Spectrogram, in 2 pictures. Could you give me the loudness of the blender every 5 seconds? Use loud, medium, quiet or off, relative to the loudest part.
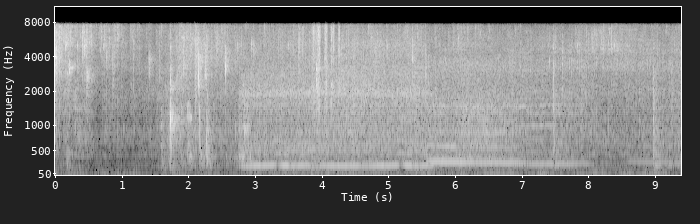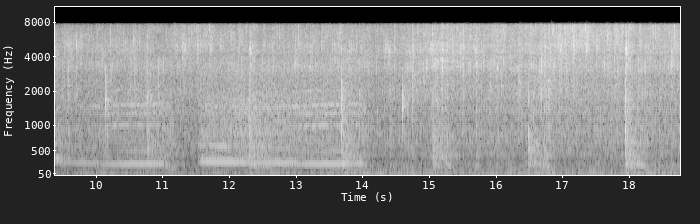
loud, loud, loud, off.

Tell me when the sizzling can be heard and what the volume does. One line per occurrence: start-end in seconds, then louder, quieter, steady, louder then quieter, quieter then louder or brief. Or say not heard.
0.0-18.7 quieter then louder.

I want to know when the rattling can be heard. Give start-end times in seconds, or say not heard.
3.7-4.3.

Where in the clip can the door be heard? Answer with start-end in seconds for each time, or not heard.
1.6-3.0.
